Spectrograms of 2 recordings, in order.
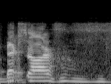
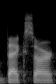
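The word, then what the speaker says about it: Bexar: That shit's It's bear county. You just ignore the X. I was like, "All right, what?" Okay. Bear like Bayer aspirin.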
